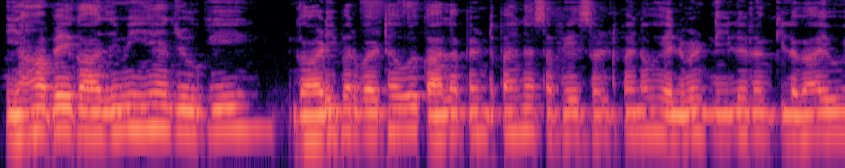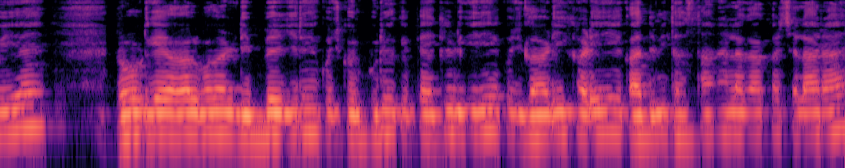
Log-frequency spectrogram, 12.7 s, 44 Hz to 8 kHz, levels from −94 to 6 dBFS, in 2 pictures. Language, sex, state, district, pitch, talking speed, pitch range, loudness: Hindi, male, Bihar, Samastipur, 125 Hz, 245 wpm, 120-130 Hz, -27 LUFS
